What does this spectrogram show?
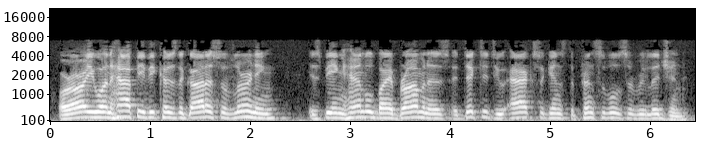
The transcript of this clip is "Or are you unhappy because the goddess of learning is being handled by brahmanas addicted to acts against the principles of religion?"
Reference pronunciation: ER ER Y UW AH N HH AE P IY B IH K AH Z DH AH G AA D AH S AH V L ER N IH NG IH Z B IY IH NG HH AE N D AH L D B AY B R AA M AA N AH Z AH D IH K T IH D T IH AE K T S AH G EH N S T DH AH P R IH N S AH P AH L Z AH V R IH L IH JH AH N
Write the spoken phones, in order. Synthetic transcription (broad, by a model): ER ER Y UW AH N HH AE P IY B IH K AH Z DH AH G AA D AH S AH V L ER N IH NG IH Z B IY IH NG HH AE N D L D B AY B R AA M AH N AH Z AH D IH K T IH D T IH AE K T S AH G EH N S T DH AH P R IH N S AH P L Z AH V R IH L IH JH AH N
